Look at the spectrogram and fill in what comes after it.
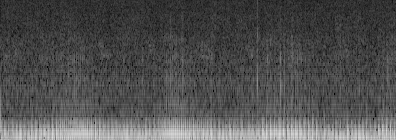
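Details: Purring cats: a steady low, buzzy rumble with rich harmonic bands, swelling and easing roughly once a second with each breath, no other sounds clear.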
